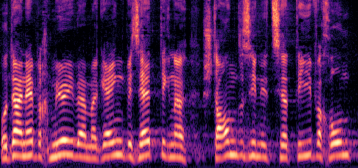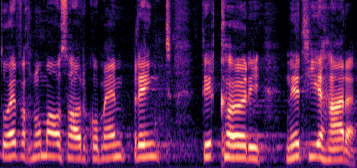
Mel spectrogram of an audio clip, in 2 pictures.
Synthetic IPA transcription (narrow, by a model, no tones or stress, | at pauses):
odɛnɛɪfɑχmyəiʋɛnməɡɛŋbɪsɛtɪɡnəʃtɑndəsinit͡sjɑt̪iːfəχʊntoɛɪfɐχnomɑlsɑɾɡumɛnt̚b̥ɾɪŋt | d̥iːkʰœːɾi | nɪdhiːəɦæɾə̰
